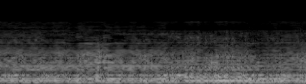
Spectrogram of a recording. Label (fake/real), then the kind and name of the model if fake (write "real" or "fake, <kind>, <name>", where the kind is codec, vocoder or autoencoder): fake, vocoder, HiFi-GAN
